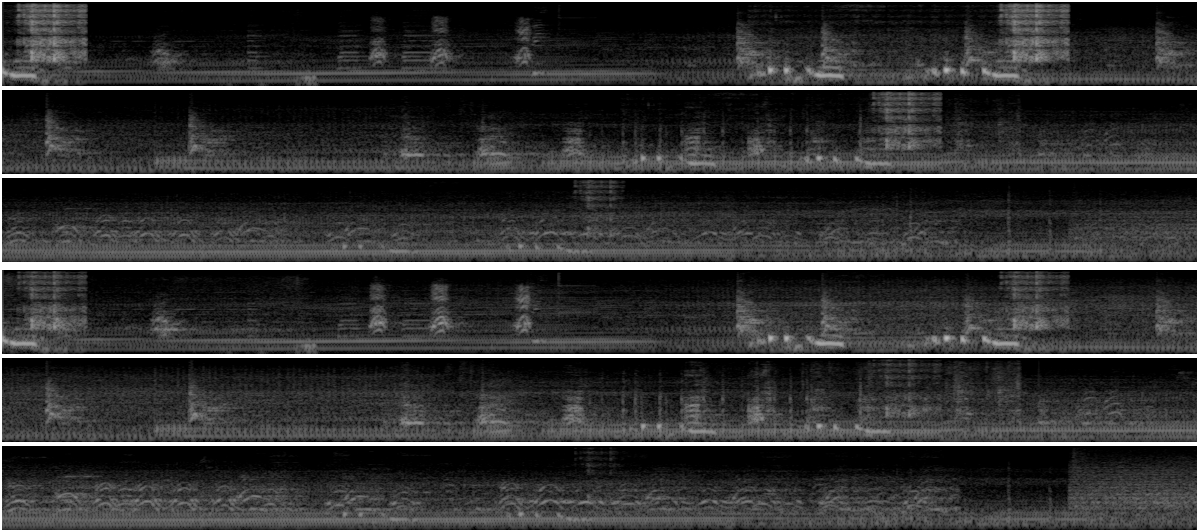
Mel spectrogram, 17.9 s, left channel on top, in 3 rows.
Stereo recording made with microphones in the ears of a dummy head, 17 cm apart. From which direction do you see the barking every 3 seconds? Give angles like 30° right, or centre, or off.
60° right, centre, 20° right, 50° right, 80° right, 80° right.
